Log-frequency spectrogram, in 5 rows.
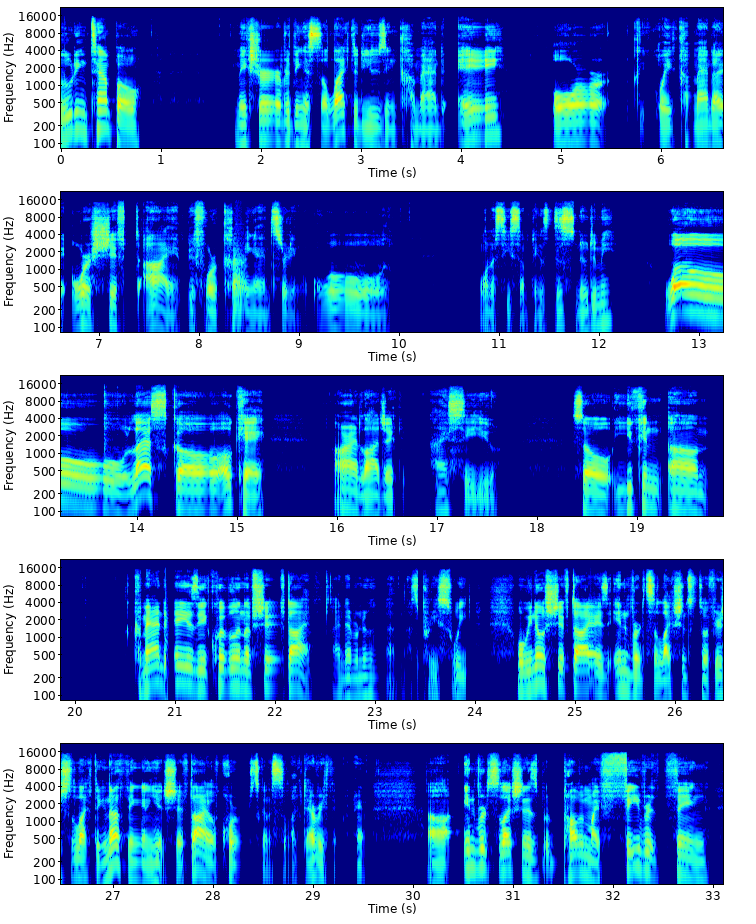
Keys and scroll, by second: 12.3 shift+i, 28.3 shift+i.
